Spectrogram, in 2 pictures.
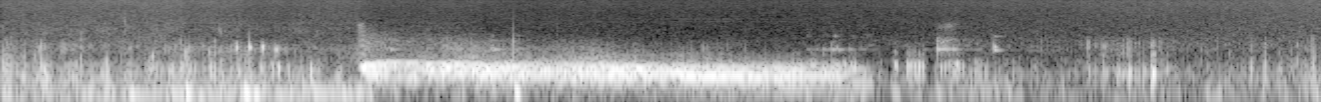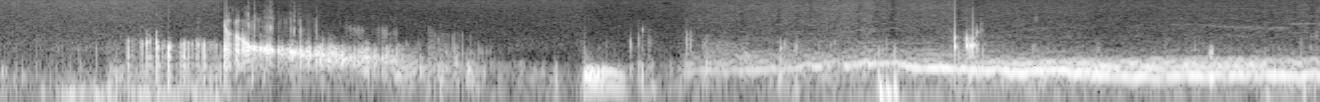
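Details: Stomach growling: long, loud gurgling growls with wavering pitch separated by a quieter stretch; ordinary stomach rumbling (borborygmi).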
